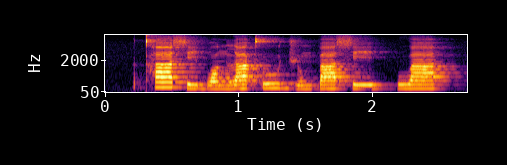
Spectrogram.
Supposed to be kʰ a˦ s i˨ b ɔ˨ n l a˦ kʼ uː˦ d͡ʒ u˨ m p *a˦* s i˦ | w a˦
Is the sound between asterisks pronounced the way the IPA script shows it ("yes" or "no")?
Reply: yes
